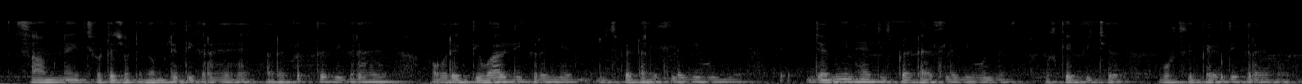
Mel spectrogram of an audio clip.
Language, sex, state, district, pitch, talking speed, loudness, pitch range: Hindi, male, Bihar, Araria, 105 Hz, 180 wpm, -39 LUFS, 100-110 Hz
